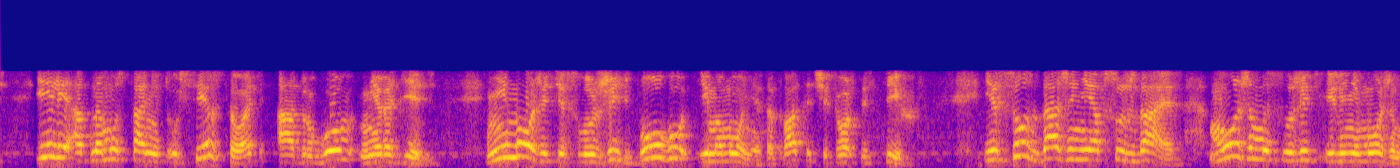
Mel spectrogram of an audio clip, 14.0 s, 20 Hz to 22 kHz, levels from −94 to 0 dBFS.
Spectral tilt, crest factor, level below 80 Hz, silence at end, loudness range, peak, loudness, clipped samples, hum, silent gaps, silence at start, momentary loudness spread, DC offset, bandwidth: -8.5 dB/octave; 12 dB; -52 dBFS; 0 s; 3 LU; 0 dBFS; -13 LUFS; under 0.1%; none; none; 0.35 s; 8 LU; under 0.1%; 4 kHz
